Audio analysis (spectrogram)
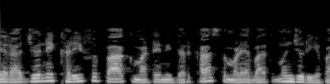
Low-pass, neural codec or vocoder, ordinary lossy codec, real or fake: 5.4 kHz; none; none; real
